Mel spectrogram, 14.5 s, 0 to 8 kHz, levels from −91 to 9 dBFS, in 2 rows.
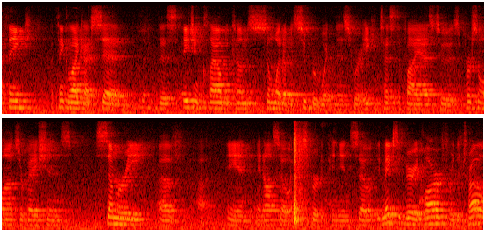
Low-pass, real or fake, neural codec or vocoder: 7.2 kHz; real; none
